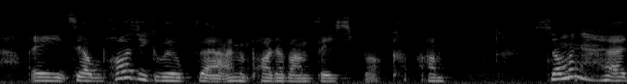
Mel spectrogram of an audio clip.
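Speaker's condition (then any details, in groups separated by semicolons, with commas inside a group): Quadriplegic cerebral palsy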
